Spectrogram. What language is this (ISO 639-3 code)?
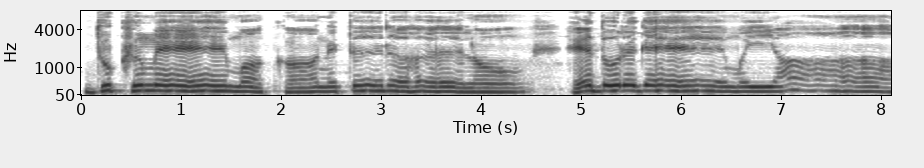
mai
